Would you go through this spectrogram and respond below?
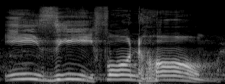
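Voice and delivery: comic extraterrestrial impression; alien voice. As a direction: imitate a little alien calling home. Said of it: "you looked like an ancient alien".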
